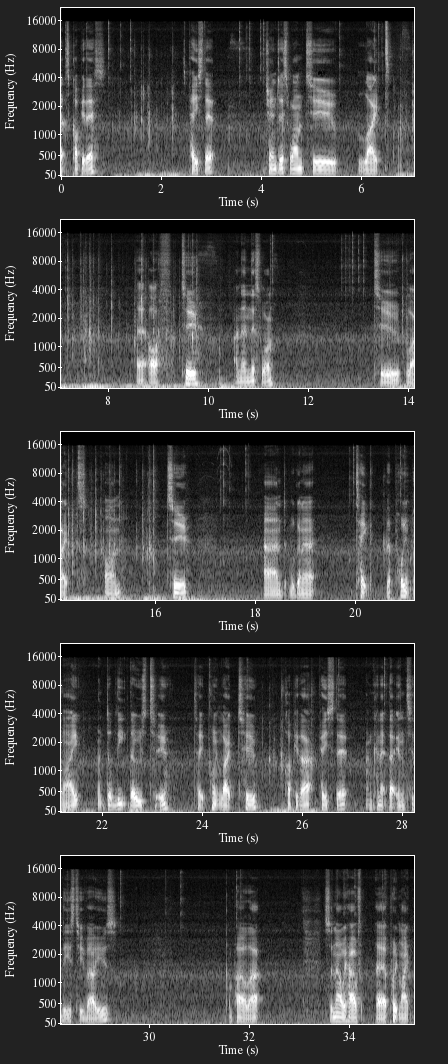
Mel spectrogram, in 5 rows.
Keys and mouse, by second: 0.5 click, 1.2 right click, 1.7 ctrl+c, 2.2 ctrl+v, 2.9 click, 5.0 right click, 6.3 click, 7.0-9.8 typing, 11.3 click, 13.7-15.8 typing, 15.9 Return, 17.3 click, 17.5 right click, 19.9 click, 20.9 ctrl+click, 22.5 Delete, 24.2 click, 25.5 ctrl+c, 26.0 ctrl+v, 26.8 click, 30.3 right click, 31.8 click, 33.9 right click, 34.7 click.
